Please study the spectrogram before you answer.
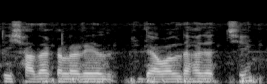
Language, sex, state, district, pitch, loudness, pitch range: Bengali, male, West Bengal, Alipurduar, 130 Hz, -16 LUFS, 125-130 Hz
